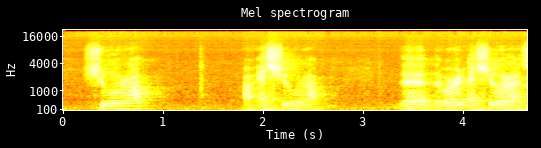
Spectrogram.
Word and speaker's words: Ashura: The word Ashura is spelled wrong. The H is missing. It should be A-S-H-U-R-A. Ashura. Ashura. It's almost like two H's.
